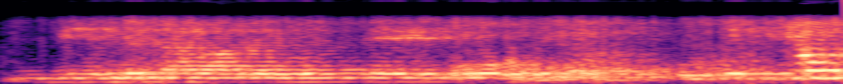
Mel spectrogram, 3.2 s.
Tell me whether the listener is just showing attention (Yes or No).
No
